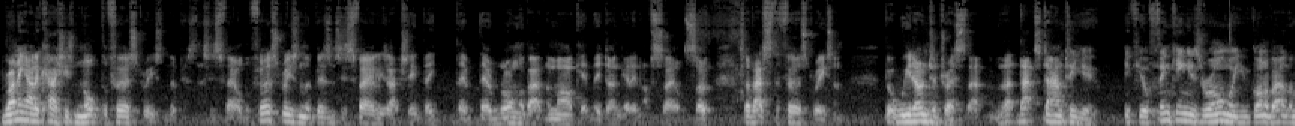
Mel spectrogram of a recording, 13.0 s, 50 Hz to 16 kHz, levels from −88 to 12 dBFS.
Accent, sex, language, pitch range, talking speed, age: British, male, English, 135-175 Hz, 275 wpm, 40-59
